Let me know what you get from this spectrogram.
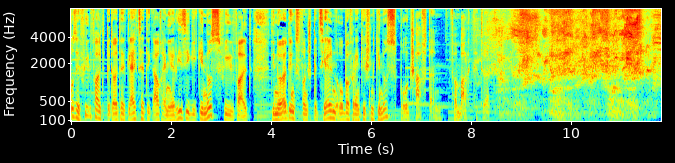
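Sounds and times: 
speech: 0.0 - 10.1
two-week-old piglets squealing, fighting over the sow's teat: 8.0 - 11.8.

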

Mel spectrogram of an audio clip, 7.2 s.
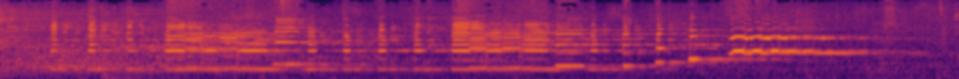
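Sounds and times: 
clarinet playing: 0.0 - 6.9.

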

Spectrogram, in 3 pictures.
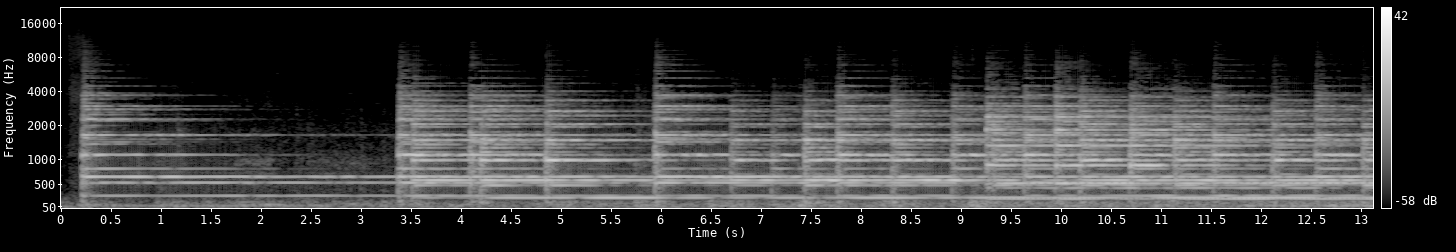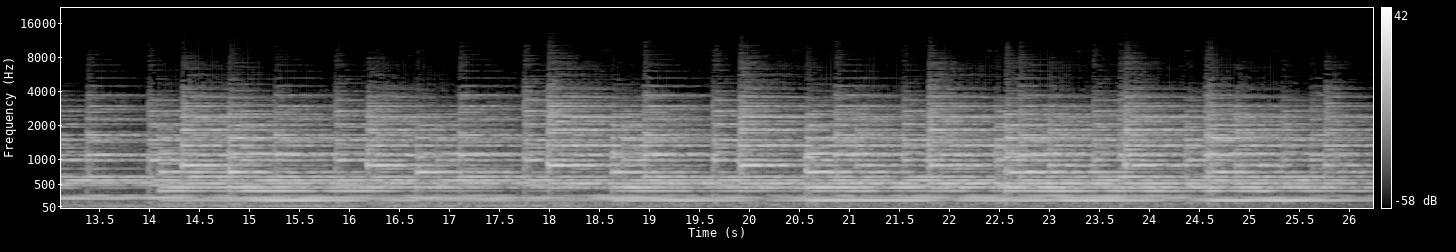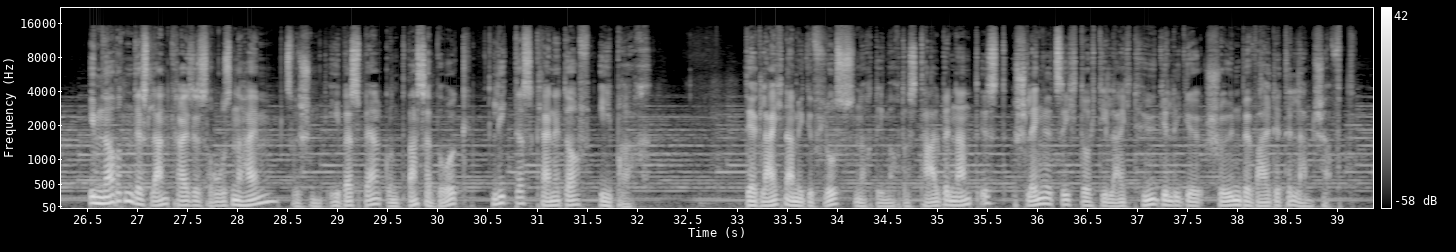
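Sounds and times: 
church bells ringing the midday chime: 0.2 - 39.3
speech: 26.6 - 32.2, 33.1 - 39.3.

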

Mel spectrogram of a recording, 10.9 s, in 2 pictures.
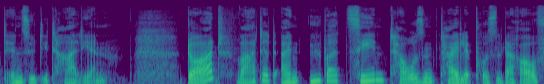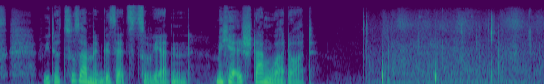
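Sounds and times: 
speech: 0.1 - 8.6
footsteps on hard ground in the Pompeii ruins: 9.1 - 10.8.

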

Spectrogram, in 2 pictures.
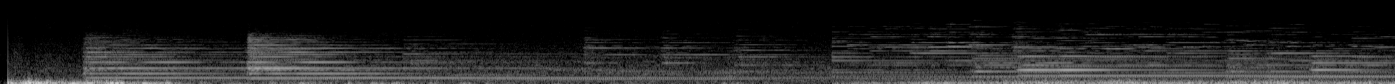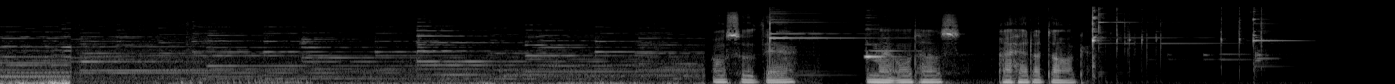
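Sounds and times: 
church bells ringing: 0.8 - 21.0, 21.6 - 23.0
speech: 21.2 - 22.0, 22.8 - 24.9.

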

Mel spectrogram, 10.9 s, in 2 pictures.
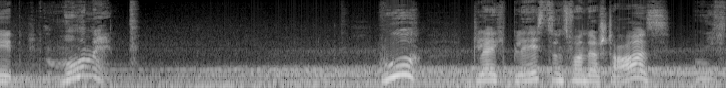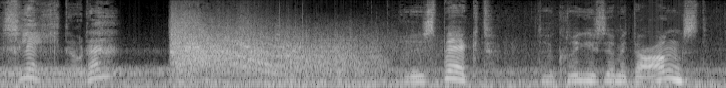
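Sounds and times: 
speech: 0.0 - 0.9, 2.8 - 6.4, 8.5 - 10.8
thunder sound effect: 6.7 - 10.2.

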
